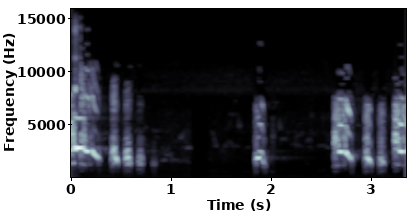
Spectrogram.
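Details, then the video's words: Francolin (teetar) calling in the wild in jungle; short clusters of loud grating, clipped notes separated by a silent gap, then a further rapid scratchy burst. "Acha Teetar Voice | Real Jungle Teetar Sound"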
